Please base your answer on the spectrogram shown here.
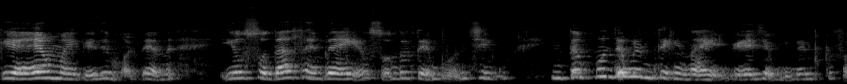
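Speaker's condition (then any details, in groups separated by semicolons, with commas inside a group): Spastic diplegic cerebral palsy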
